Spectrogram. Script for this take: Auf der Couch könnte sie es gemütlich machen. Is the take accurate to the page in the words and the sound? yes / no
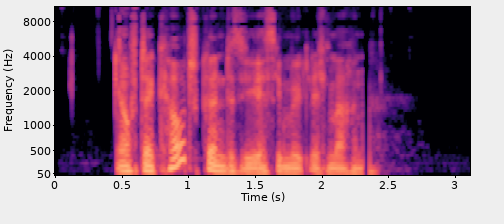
no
